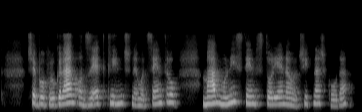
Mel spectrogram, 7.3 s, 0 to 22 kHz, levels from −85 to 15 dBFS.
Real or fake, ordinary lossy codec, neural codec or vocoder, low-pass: fake; none; codec, 24 kHz, 0.5 kbps, DualCodec; 7.2 kHz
